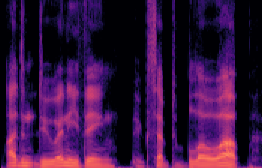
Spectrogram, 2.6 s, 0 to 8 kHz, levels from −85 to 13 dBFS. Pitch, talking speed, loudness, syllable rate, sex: 120 Hz, 135 wpm, -18 LUFS, 4.5 syllables/s, male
